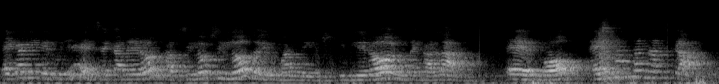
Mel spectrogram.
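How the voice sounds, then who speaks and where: A grieving refugee mother, played by a woman on stage, tells her story in halting, lamenting fragments. Her voice sits a little high. It rings through an echoey hall, heard from a distant mic with faint noise behind. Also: dull audio, lightly acted. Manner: halting, lamenting, clipped phrases. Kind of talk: theatrical monologue.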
